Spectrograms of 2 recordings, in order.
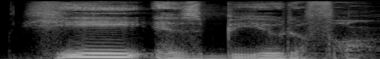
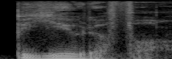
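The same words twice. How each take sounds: First: Said in the usual way. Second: Breathy hush on the word beautiful; whispered. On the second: Real, not acted. Preacher to congregation, soft whisper. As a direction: drop to a whisper to make it sink in.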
